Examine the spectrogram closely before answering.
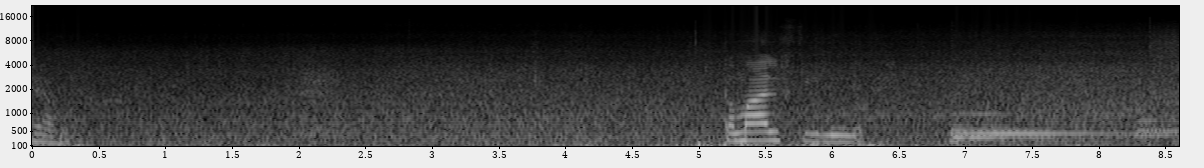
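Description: Wind blusters outdoors.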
